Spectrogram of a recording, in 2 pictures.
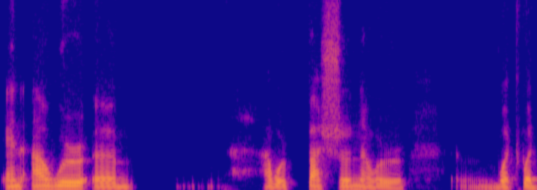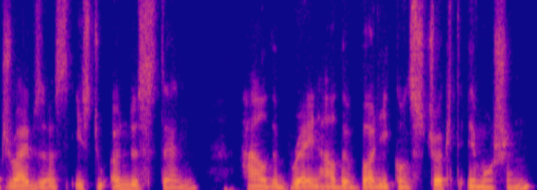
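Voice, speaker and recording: A man's voice: mid-range voice, gravelly, mellow, no room sound. A man in his forties from France with a French accent, a podcast guest who halts and searches for his words as he explains. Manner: halting, searching for words mid-sentence. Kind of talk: conversational interview answers.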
